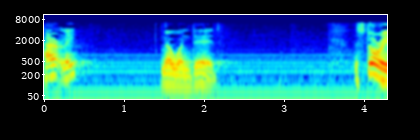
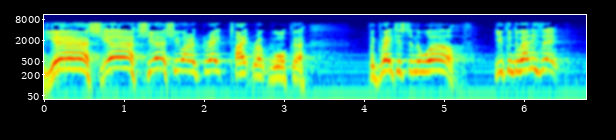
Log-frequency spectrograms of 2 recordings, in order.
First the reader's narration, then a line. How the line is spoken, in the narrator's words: The crowd enthusiastically shouted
